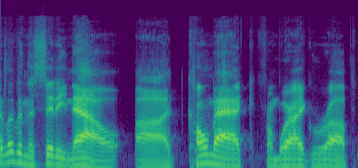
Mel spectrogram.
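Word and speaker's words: Commack: And then my second question to you is, how far are you from Comiac? Comiac? Yeah. Is that how you pronounce it? Comac or Comiac? Do you mean Comac?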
